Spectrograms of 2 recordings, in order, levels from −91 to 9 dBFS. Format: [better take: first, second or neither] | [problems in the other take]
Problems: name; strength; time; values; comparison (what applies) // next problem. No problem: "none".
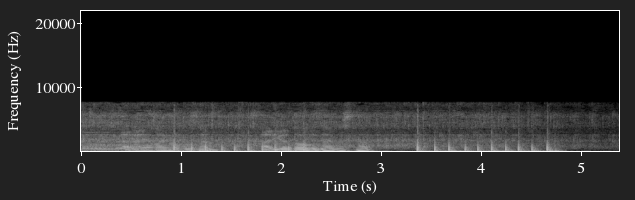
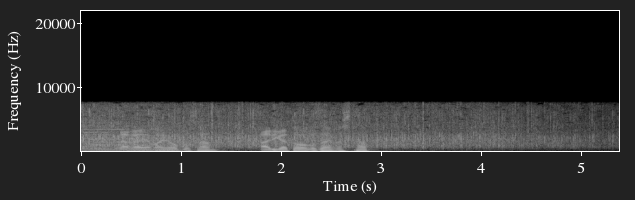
second | background sound (Knock); as loud as the speech // room echo; dies away in 0.3 s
